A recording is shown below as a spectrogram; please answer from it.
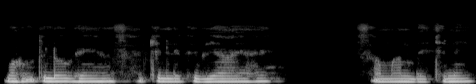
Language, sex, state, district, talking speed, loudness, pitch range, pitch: Hindi, male, Bihar, Supaul, 165 wpm, -21 LUFS, 130-140 Hz, 135 Hz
